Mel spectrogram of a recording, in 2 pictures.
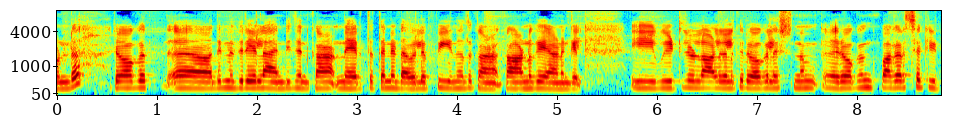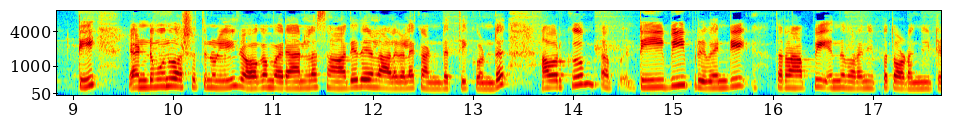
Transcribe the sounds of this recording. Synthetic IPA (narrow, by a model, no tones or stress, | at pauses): oɳɖɨɾo̞ːɡɐɐðineðiɾijulːaːndid͡ʑɐnkaːne̞ːɾɐt̪ːet̪ːɐnːeɖeʋɐlɐpːiunːɐðɨkaːɳuɣɐjaːɳe̞ŋɡiliːʋiːʈːiluɭːɐaːɭuɣɐɭkɨɾo̞ːɡɐlekʂɐnɐmɾo̞ːɡɐmpɐɣɐrt͡ɕːɐkiʈːiɾe̞ɳɖɨmuːnːɨʋɐrʂɐt̪ːinuɭːilɾo̞ːɡɐmʋɐɾaːnuɭːɐsaːd̪ʱjɐðɐjuɭːɐaːɭuɣɐɭe̞kɐɳɖe̞t̪ːikʲːo̞ɳɖɨɐʋɐrkɨmʈibipriʋendit̪ɐraːpːie̞nːɨpɐrɐɲːuipːoːt̪oɽɐŋːijʈːu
